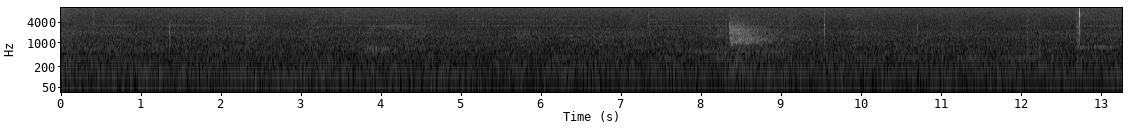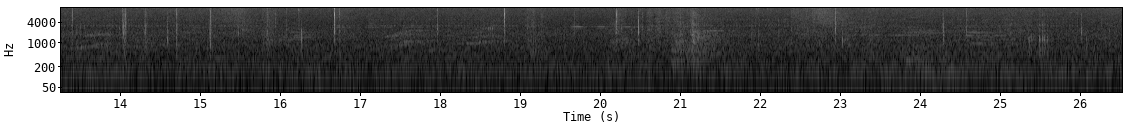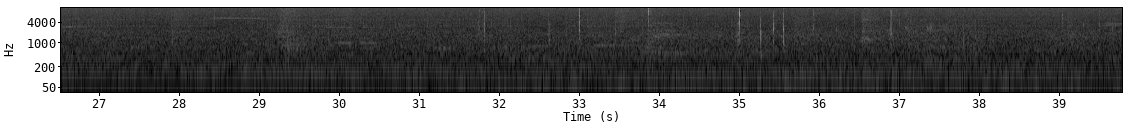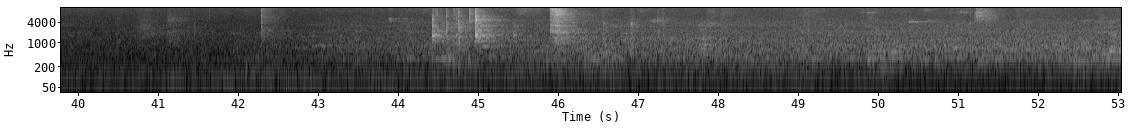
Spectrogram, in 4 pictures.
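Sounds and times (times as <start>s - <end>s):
low background hum: 0.0s - 53.0s
metal doors clanking: 44.0s - 47.2s.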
